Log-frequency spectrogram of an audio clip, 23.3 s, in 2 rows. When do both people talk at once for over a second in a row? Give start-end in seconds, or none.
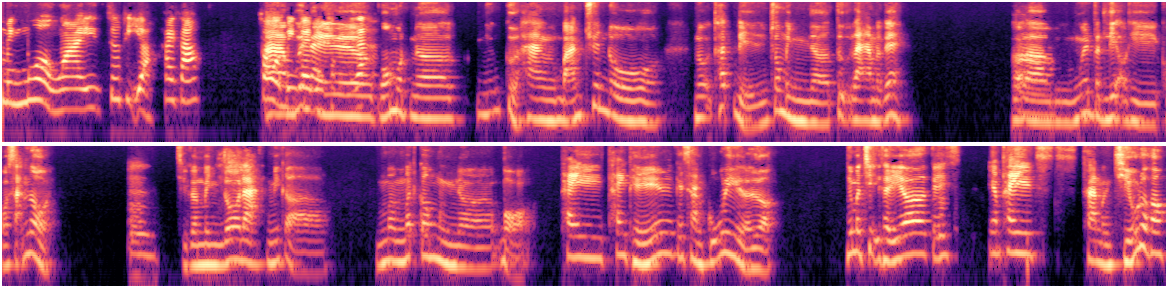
2.6-3.8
